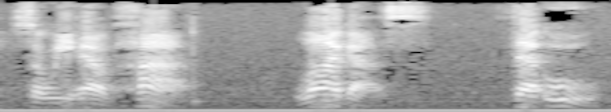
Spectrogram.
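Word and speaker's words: Theu (Θεοῦ): And it's pronounced Theu.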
